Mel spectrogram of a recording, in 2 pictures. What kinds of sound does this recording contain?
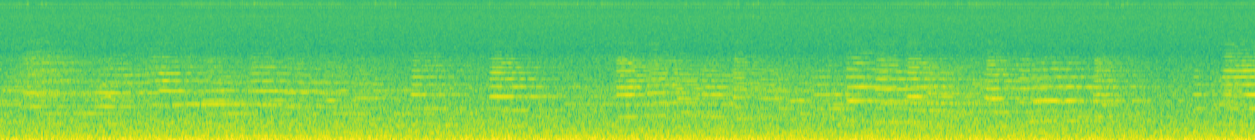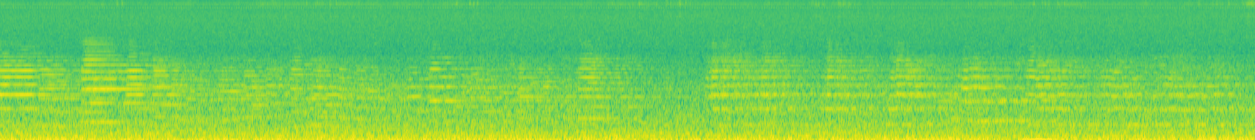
music from a fixed source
